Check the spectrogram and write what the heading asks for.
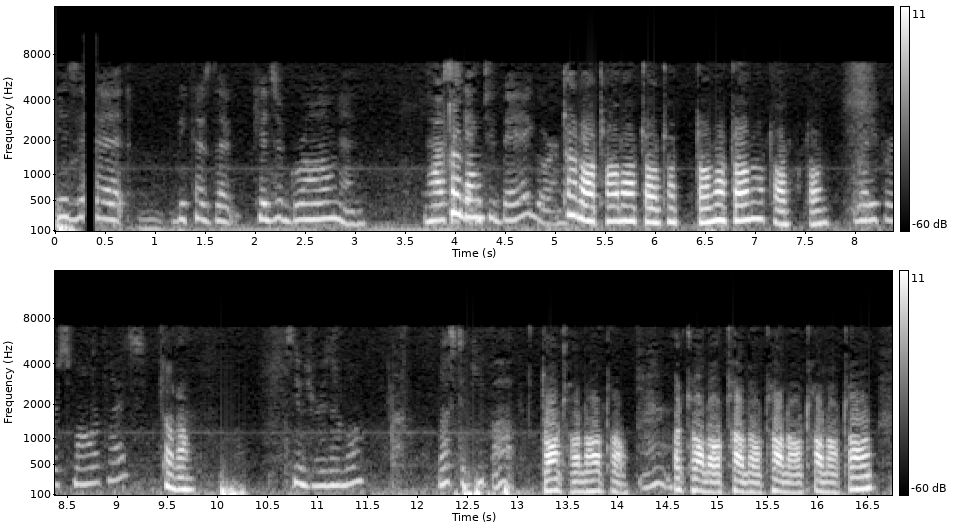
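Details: Adult patient speaking with a female interviewer; Broca's aphasia with recurring utterance.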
